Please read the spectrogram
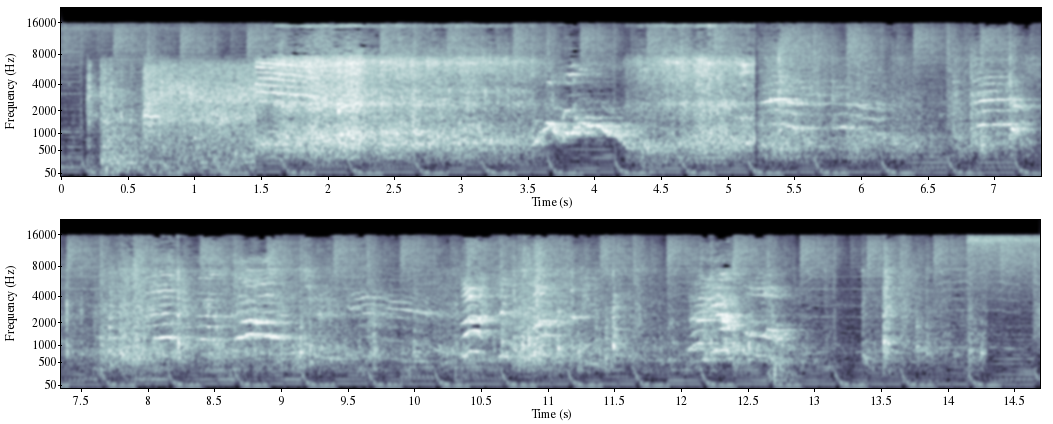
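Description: A tall tower of stacked disposable cups collapses in a long clatter of cups spilling onto a wooden floor, lasting about three seconds. Children then shriek and laugh as they scramble through the scattered cups, over background music with a steady beat.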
